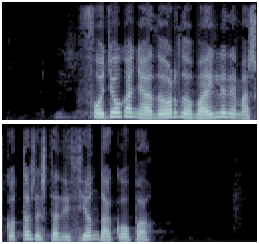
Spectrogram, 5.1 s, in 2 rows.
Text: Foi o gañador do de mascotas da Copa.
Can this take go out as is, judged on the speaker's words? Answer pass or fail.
fail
